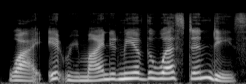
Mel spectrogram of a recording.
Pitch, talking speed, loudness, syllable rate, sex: 225 Hz, 195 wpm, -17 LUFS, 4.9 syllables/s, female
